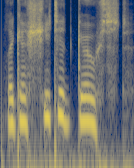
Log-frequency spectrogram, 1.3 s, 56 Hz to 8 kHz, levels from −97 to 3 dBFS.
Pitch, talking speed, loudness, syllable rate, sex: 225 Hz, 180 wpm, -15 LUFS, 4.2 syllables/s, female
